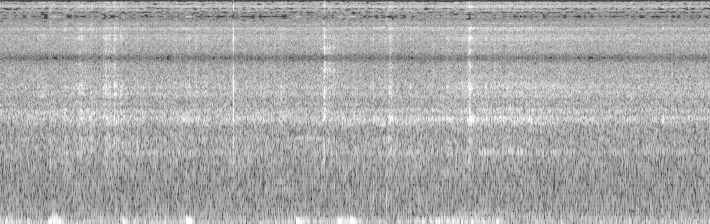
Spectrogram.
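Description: Faint low rumble of an SUV engine crawling slowly over rock, with wind buffeting the microphone in gusts and a few light clicks.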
